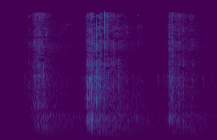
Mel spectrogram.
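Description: Faint crunching of a person chewing crisp, unripe mamuang bao mango sprinkled with granulated sugar, three crunches within two seconds.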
